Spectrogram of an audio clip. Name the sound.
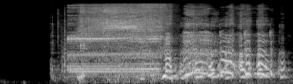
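game buzzer sounding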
